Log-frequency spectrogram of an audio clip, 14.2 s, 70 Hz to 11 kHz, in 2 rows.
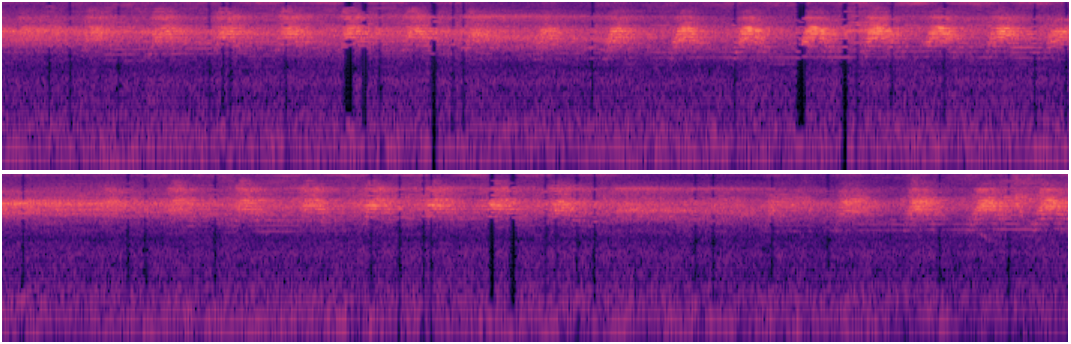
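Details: Cicadas singing together in a garden during a midsummer heatwave on 31 July 2022: a dense, shrill high buzz with rhythmic swells about twice a second, steady throughout, with a few faint clicks.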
